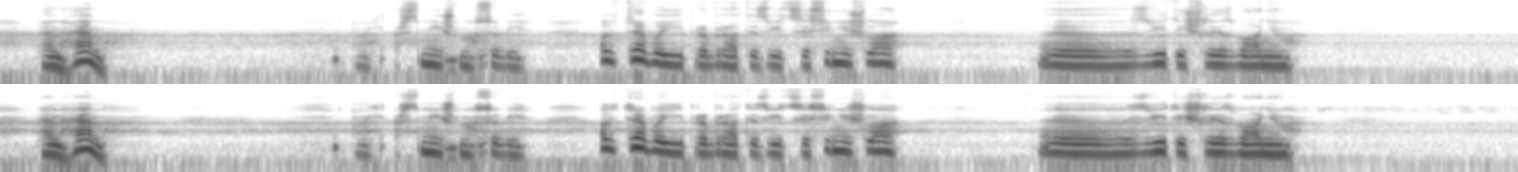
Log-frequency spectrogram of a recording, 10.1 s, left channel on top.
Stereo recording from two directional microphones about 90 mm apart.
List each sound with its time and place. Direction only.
0.0 s a sound: 5° left (ahead or behind)
0.3 s speech: 15° left (ahead or behind)
2.0 s speech: 10° left (ahead or behind)
4.4 s speech: 25° left (ahead or behind)
5.6 s speech: 5° left (ahead or behind)
6.9 s speech: 30° left (ahead or behind)
7.3 s speech: centre (ahead or behind)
